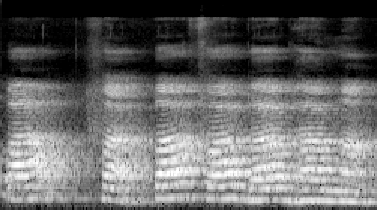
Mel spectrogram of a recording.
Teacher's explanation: दोनों जो लिप ओठ हैं वो एक दूसरे को टच कर रहे हैं, तो यहाँ पे क्या हो जाएगा, ये वोष्ठ हो जाएगा, ओष्ठ, यहाँ पे ये वोष्ठ हो जाएगा।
